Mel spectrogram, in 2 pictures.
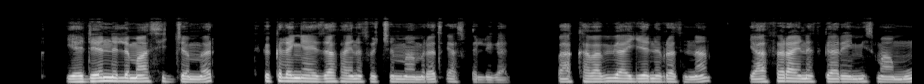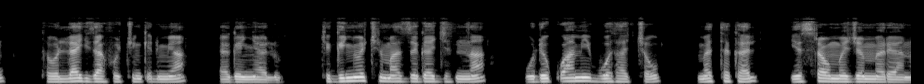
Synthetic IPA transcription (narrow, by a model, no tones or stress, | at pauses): jɛd̪ənlɨmasid͡ʒːɛmːəɾ | t̪ʰɨ̥kʰɨkːɨləɲːajɛzafajnət̪ʰo̞t͡ʃːɪnməmɾət̪ʼjasfəlːɨɡal | b̥əakːaβaβiwjajːɛnɨβɾət̪ɨnːa | jɛafəɾajnət̪ɡaɾjɛmːismamːu | t̪ʰəwɔlːaɡzafo̞t͡ʃːɪnkʼɨd̪mja | jaɡəɲːalːu | t͡ʃɪɡːɨɲːwo̞t͡ʃːɪnmazːəɡad͡ʒɛt̪ɨnːa | wɔd̪əkʷʼamibo̞t̪ʰat͡ʃːɛw | mət̪ʰːəkʰəl | jɛsɨɾawməd͡ʒɛmːəɾjanəw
